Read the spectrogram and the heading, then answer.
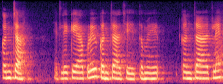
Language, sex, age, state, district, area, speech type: Gujarati, female, 18-30, Gujarat, Junagadh, rural, spontaneous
